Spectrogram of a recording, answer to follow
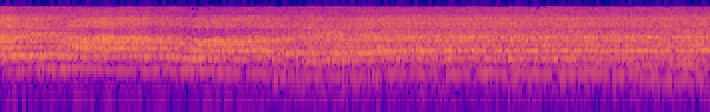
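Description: A large group of men and women singing a song together, many voices held on sustained notes.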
